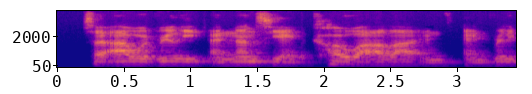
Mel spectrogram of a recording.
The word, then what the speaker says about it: koala: So I would say koala. Koala with a co at the beginning.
